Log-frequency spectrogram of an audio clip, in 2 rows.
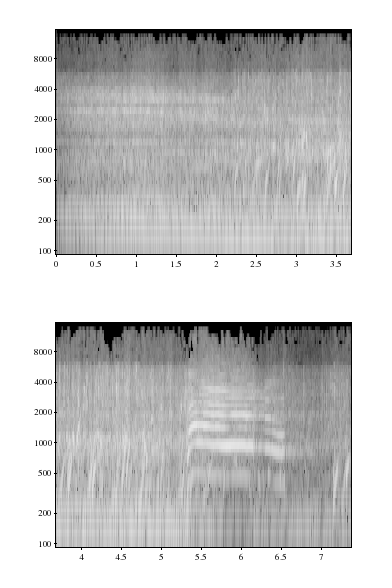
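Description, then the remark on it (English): Jerry Colonna's car, sealed up with puttied windshield, locked windows and sealed floorboards, driven into a bay 100 feet deep: engine hums, then splashes into water, followed by a dense run of bubbling, gurgling sweeps and a final rising burble, loud, with no talking. “I'll drive across the bay.”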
